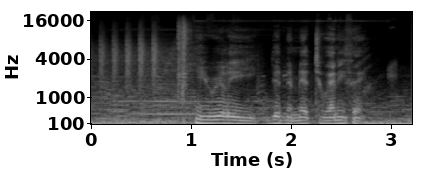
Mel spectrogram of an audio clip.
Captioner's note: camera shutter click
